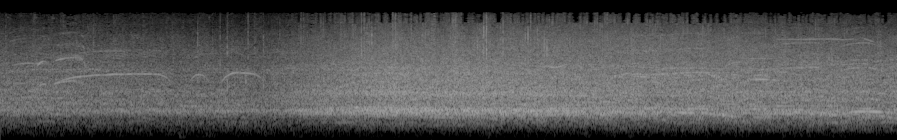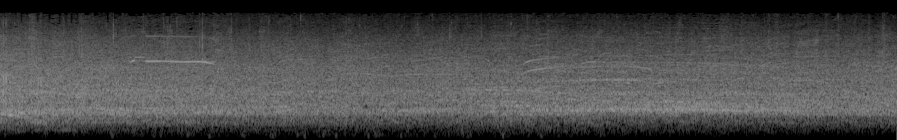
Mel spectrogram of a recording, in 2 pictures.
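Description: A large crowd cheers and whistles in a big echoing arena, swelling loudly for a while and then settling.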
